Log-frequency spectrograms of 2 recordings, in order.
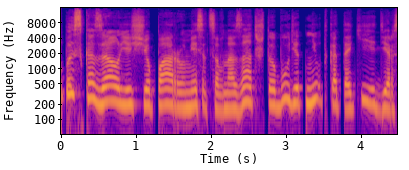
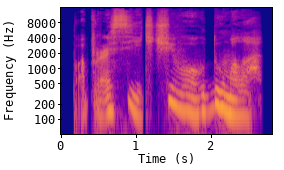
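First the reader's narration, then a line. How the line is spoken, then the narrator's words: Whisper. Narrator (Russian): шептал Петр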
